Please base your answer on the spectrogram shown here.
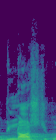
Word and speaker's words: gnóstico: E daí nós conhecemos a palavra gnóstico, ou gnóstico, mas não se pronuncia o G.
